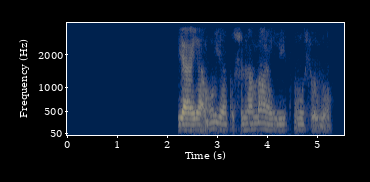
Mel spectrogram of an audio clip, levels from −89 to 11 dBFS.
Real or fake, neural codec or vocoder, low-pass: fake; codec, 16 kHz, 2 kbps, FreqCodec, smaller model; 3.6 kHz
